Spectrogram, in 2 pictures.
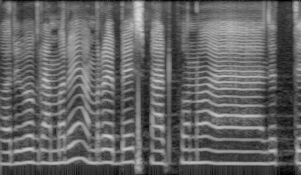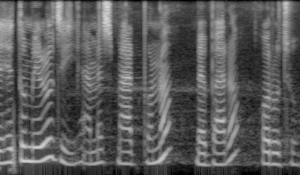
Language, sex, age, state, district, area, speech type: Odia, female, 45-60, Odisha, Dhenkanal, rural, spontaneous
